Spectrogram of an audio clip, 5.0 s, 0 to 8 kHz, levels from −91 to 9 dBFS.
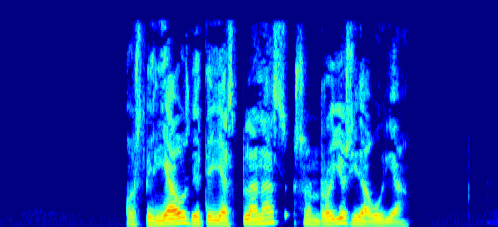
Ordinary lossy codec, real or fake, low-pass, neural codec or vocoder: MP3, 64 kbps; real; 7.2 kHz; none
